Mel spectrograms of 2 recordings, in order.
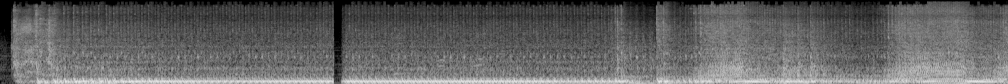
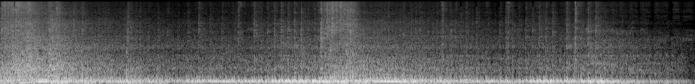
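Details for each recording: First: MX-1 racing mower engine after valve adjustment and twin 34mm performance carburettors, still warm, choke off: catches at once and settles into a steady, even fast idle with a firm low drone. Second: MX-1 racing mower engine with new 34 mm performance carburetor and new fuel pump and filter: fine when throttled slowly, but revs sag and labour at full throttle. Lean, not enough fuel for the air; may need a different jet.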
